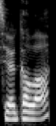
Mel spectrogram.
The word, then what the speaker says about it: Гала: Вообще, я, конечно, читала, что на французский манер нужно говорить Гала, ударение на последний слог.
